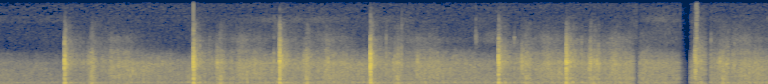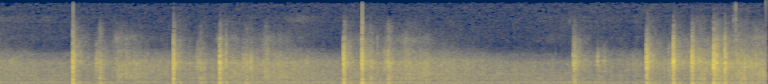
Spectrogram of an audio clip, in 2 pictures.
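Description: Canada Day fireworks bursting over Friday Harbor, a long run of sharp, distant-sounding bangs at irregular intervals, some in quick clusters, with faint crowd noise between them.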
